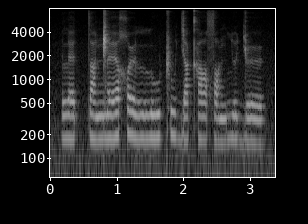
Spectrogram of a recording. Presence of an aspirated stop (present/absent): present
